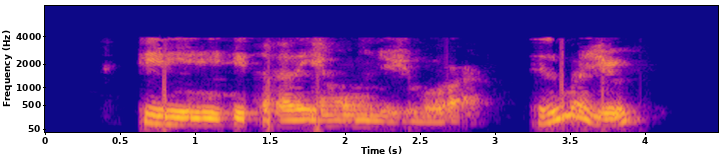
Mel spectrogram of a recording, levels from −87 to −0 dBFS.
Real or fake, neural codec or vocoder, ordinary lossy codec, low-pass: fake; vocoder, 44.1 kHz, 128 mel bands, Pupu-Vocoder; AAC, 16 kbps; 7.2 kHz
